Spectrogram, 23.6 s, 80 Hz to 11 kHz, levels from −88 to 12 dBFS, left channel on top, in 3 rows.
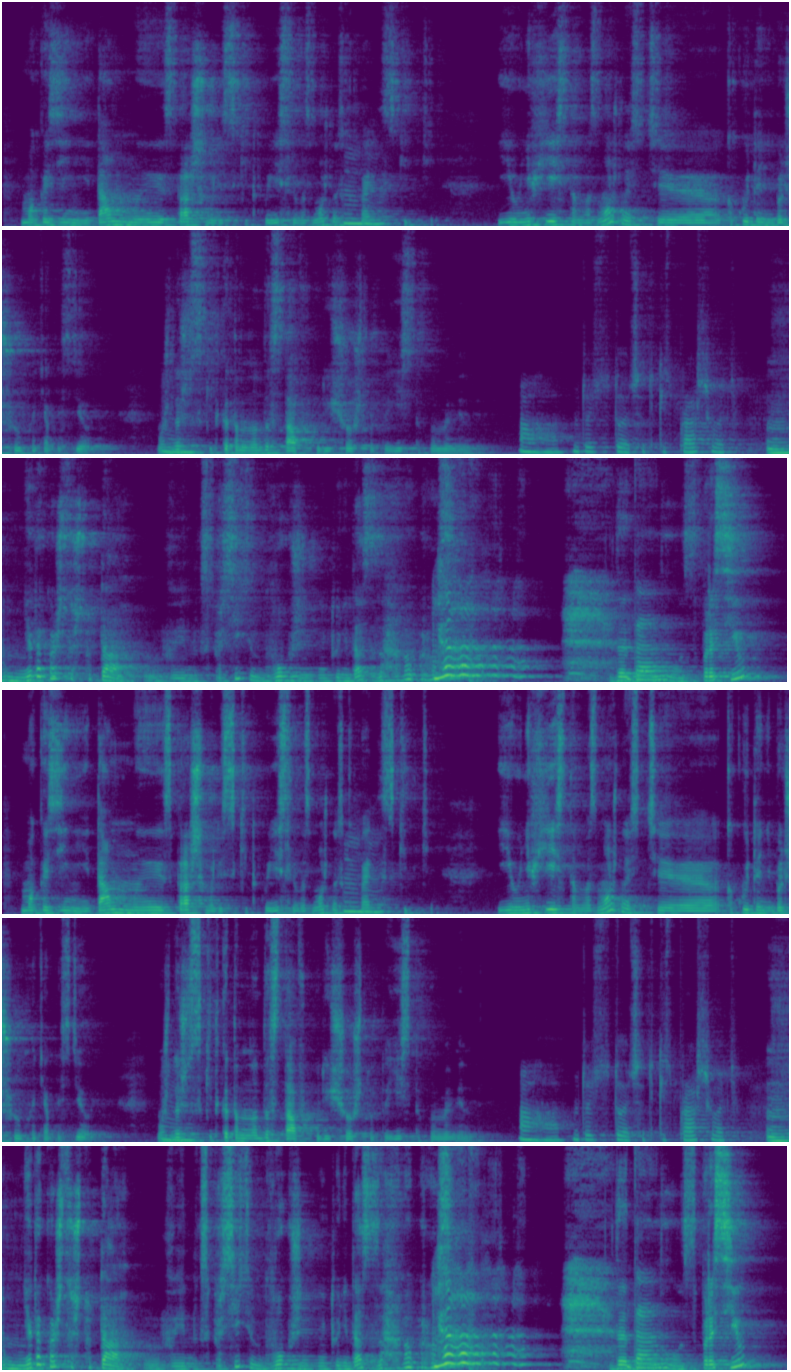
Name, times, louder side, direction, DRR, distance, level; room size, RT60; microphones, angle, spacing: voice 1, 0.2-3.9 5.0-8.8 9.4-12.6 15.5-20.1 21.8-23.2, right 2 dB, 75° right, 8 dB, 1.9 m, -28 dB
voice 2, 3.4-3.8 9.4-9.8 13.0-15.1 20.0-21.0 21.3-22.4, right 2 dB, 25° right, 9 dB, 1.1 m, -24 dB
25.0 x 15.5 x 9.9 m, 1.0 s
head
